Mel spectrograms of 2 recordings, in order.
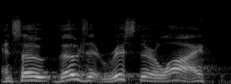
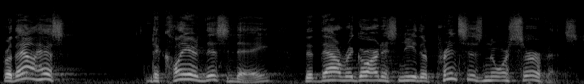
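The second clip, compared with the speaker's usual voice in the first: rising to a forceful rebuke, louder and higher; scripture reading, preaching force; 3 semitones higher, 5 dB louder than usual. Acted. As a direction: read Joab's rebuke with mounting force. Reads Joab's rebuke to David.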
